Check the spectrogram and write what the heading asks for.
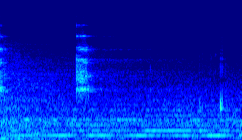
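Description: Quiet dining-room tone with a low steady hum, and a single short light clink of cutlery on a plate about a second in.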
